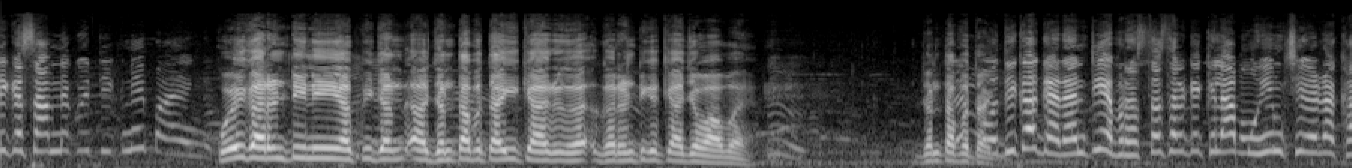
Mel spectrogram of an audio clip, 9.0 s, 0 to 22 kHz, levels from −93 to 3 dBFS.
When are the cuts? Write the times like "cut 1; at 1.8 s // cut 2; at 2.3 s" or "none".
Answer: none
